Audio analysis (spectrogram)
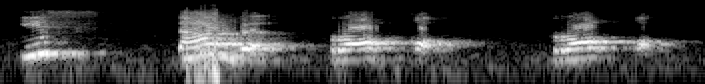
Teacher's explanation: pastikan bunyi huruf qaf apabila berhenti dia melantun dan bunyinya tebal. Munculkan mulut sedikit.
